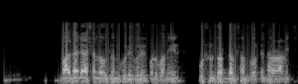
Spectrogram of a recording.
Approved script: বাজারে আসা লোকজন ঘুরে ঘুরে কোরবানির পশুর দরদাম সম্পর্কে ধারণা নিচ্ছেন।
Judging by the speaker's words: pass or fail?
pass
